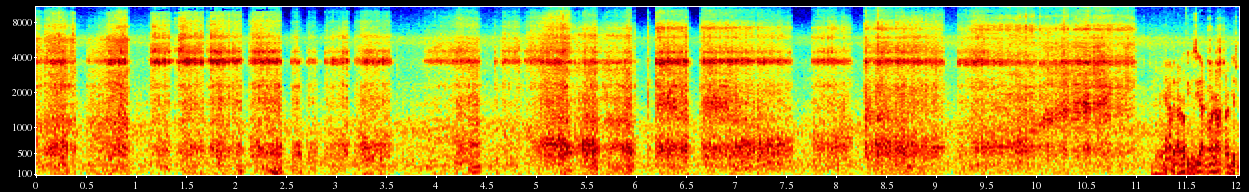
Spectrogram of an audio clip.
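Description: A chisel scrapes and chatters against wood spinning on a lathe, in short bursts.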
